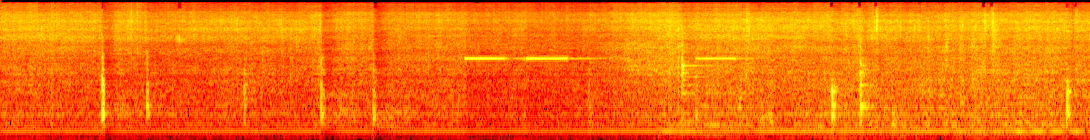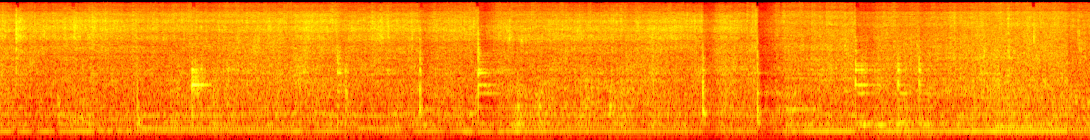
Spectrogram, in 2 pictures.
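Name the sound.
onions and garlic sautéing in a pan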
